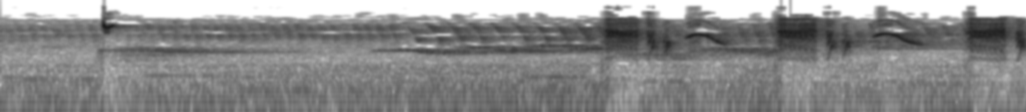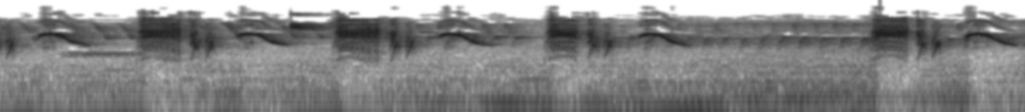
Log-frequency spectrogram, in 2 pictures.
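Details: Long-tailed shrike, whose cries are said to rouse other shrikes into excitement and song; after a quiet start, a steady run of harsh high bursts, each followed by a quick upswept whistled slur, repeated about twice a second.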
